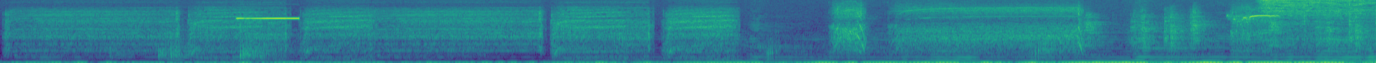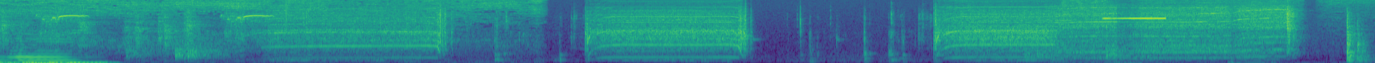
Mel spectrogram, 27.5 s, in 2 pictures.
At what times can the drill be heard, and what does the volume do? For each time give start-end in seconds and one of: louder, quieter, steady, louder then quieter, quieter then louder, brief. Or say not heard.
0.0-27.4 louder.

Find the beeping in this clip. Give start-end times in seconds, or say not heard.
1.1-3.0, 15.0-16.1, 23.5-25.4.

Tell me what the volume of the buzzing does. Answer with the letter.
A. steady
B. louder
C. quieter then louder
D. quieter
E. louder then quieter
C.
